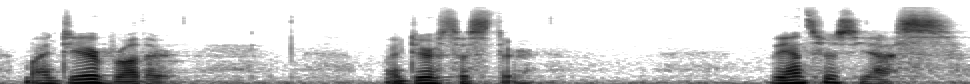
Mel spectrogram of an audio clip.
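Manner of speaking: soft, low, gentle answer; hushed and tender pastoral comfort; tender reassurance. Real, not acted. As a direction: reassure them quietly, like a pastor. Tender reassurance after doubts.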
